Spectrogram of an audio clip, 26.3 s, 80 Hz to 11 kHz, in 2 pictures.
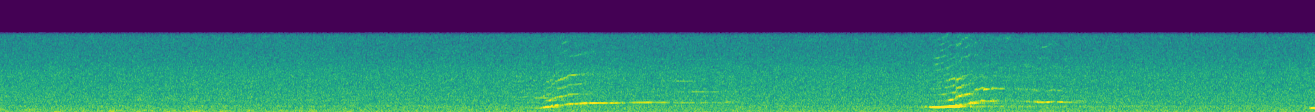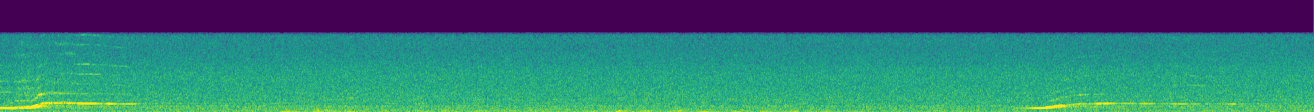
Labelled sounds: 5.4	7.2	humpback whale, 0.80 to 3.9 kHz
9.4	10.8	humpback whale, 0.80 to 2.5 kHz
13.3	14.5	humpback whale, 0.80 to 7.7 kHz
23.7	24.5	humpback whale, 0.80 to 1.0 kHz

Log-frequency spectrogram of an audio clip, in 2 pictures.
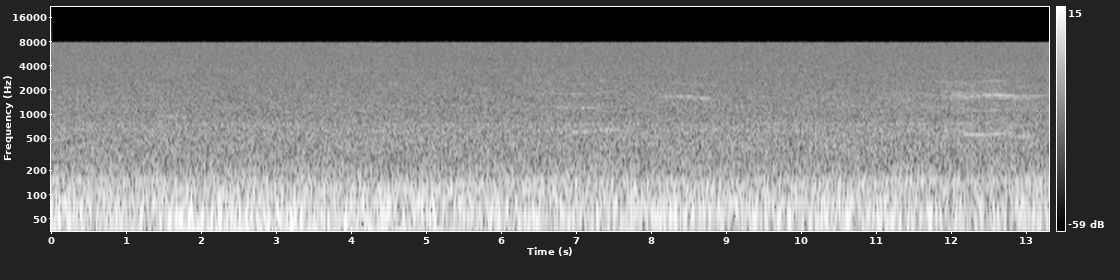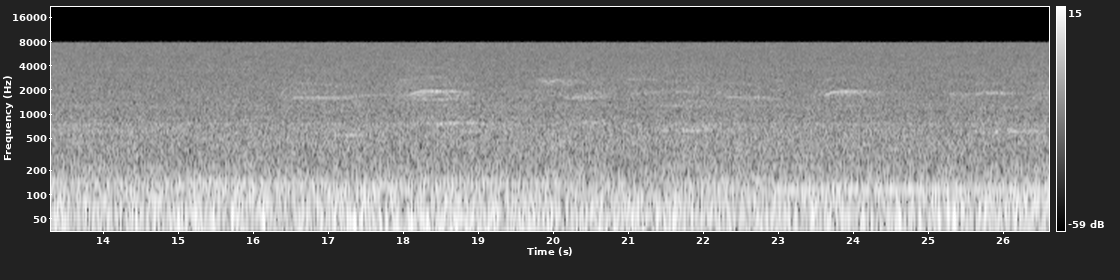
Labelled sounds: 8.1	8.5	killer whale, Bigg's (transient), 1.6 to 1.7 kHz
12.0	12.9	killer whale, Bigg's (transient), 1.5 to 1.9 kHz
16.7	17.1	killer whale, Bigg's (transient), 1.5 to 1.7 kHz
18.1	18.6	killer whale, Bigg's (transient), 1.7 to 2.0 kHz
19.8	20.6	killer whale, Bigg's (transient), 1.4 to 2.8 kHz
22.3	22.6	killer whale, Bigg's (transient), 1.5 to 1.7 kHz
23.6	24.1	killer whale, Bigg's (transient), 1.7 to 2.0 kHz
25.6	26.0	killer whale, Bigg's (transient), 1.7 to 2.0 kHz

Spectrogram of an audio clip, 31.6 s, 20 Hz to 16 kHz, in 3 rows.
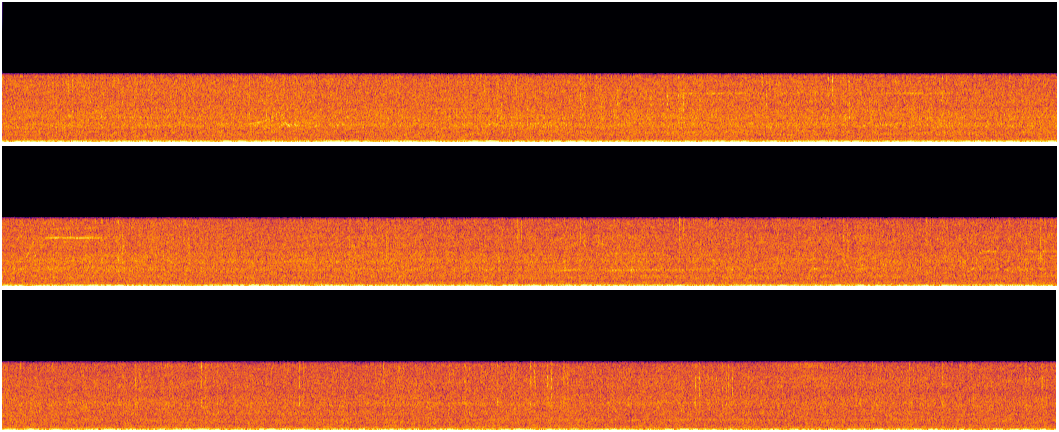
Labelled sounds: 10.9	11.5	killer whale, 5.1 to 6.5 kHz

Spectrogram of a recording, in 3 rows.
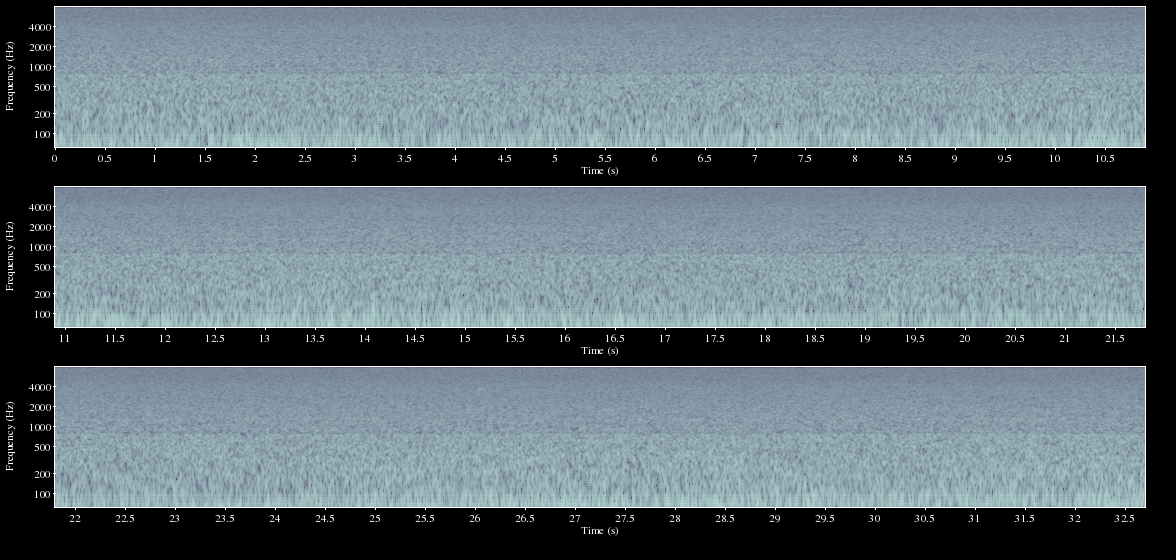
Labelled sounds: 7.6	7.9	killer whale, northern resident, 5.7 to 5.8 kHz

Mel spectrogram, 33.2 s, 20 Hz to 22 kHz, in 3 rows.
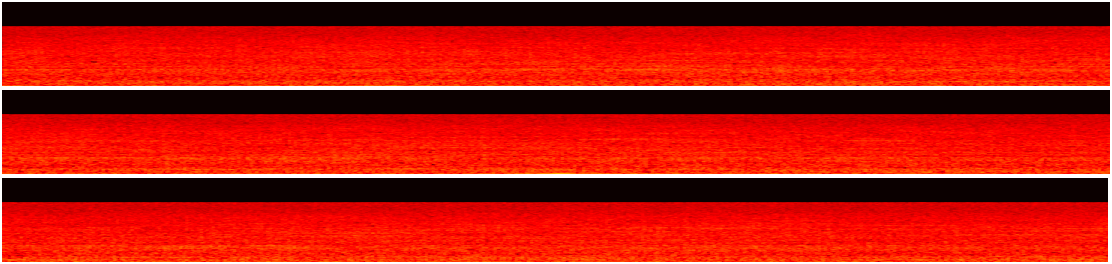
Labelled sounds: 29.2	29.5	vessel noise, 2.0 to 2.2 kHz

